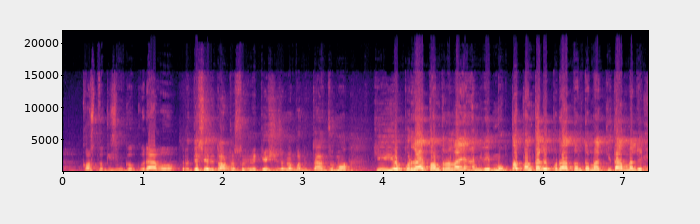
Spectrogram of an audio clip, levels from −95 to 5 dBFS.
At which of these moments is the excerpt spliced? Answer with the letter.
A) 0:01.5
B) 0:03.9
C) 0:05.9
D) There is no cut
A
